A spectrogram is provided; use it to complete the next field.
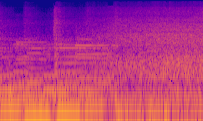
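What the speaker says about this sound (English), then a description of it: "So we've happened upon a waterfall here." A waterfall beside the Blackstone River bike path in Woonsocket roars as a steady, loud wash of rushing water, close by and continuous, with a low hum running underneath and no talk.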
